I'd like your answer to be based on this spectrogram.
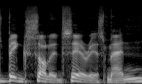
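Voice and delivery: plain reading voice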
